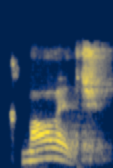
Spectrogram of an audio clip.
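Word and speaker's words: knowledge: নি knife knife knife নলেজ মনে রাখবেন এইযে কে এর পরে এর পরে যদি এন আসে তাহলে সেখানে উচ্চারণটা হয় না বরং এন এর উচ্চারণটা করতে হয়।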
